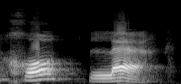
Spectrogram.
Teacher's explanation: ada huruf ko dan qof yang tebal. Di tengah-tengahnya ada huruf lam yang tipis. Maka hati-hati sekali di sini jangan sampai lamnya terbawa tebal.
